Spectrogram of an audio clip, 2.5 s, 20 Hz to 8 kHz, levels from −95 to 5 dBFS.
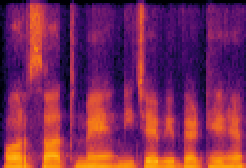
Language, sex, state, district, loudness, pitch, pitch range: Hindi, male, Karnataka, Bangalore, -17 LUFS, 135 Hz, 130-140 Hz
